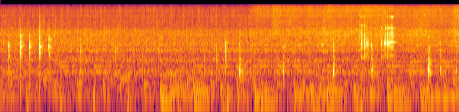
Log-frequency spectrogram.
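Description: Wooden spoon scraping spices off a small bowl into a stainless steel pot and stirring a sizzling onion and tomato curry base. Several sharp taps come in the first second, and a short clatter comes about seven seconds in.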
